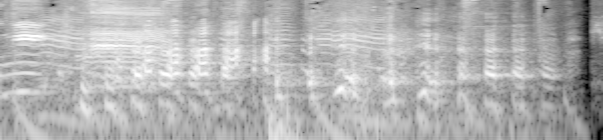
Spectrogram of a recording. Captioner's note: Laughing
